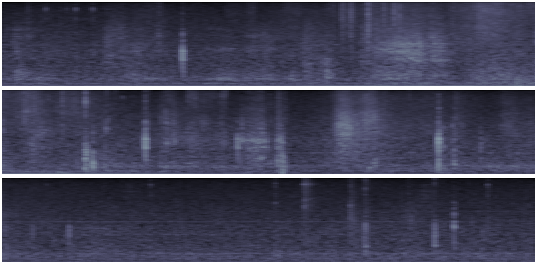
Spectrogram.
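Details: Quiet indoor room with faint rustling, soft handling clicks and a low steady hum; no animal voice is heard.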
